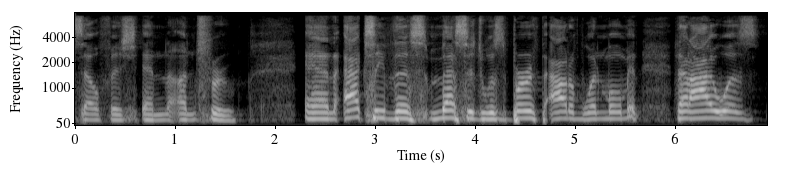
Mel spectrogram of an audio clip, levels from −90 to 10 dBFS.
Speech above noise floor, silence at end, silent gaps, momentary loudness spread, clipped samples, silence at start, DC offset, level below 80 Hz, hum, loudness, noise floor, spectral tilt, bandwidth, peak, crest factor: 30 dB; 0.15 s; none; 9 LU; under 0.1%; 0 s; under 0.1%; -66 dBFS; none; -23 LUFS; -53 dBFS; -5.5 dB/octave; 7.6 kHz; -6 dBFS; 18 dB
